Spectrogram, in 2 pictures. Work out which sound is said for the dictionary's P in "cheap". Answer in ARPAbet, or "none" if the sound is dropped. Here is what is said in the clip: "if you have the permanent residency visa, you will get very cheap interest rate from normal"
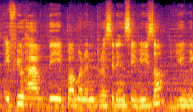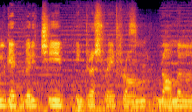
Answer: P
